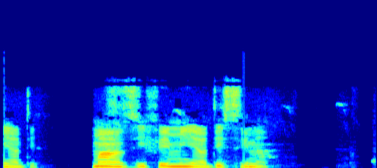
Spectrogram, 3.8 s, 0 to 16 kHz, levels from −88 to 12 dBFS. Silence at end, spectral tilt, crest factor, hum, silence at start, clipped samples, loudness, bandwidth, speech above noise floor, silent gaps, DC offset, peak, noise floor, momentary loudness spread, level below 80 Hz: 1.05 s; -4 dB/octave; 20 dB; none; 0.05 s; under 0.1%; -19 LUFS; 8.8 kHz; 45 dB; none; under 0.1%; -2 dBFS; -64 dBFS; 12 LU; -58 dBFS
